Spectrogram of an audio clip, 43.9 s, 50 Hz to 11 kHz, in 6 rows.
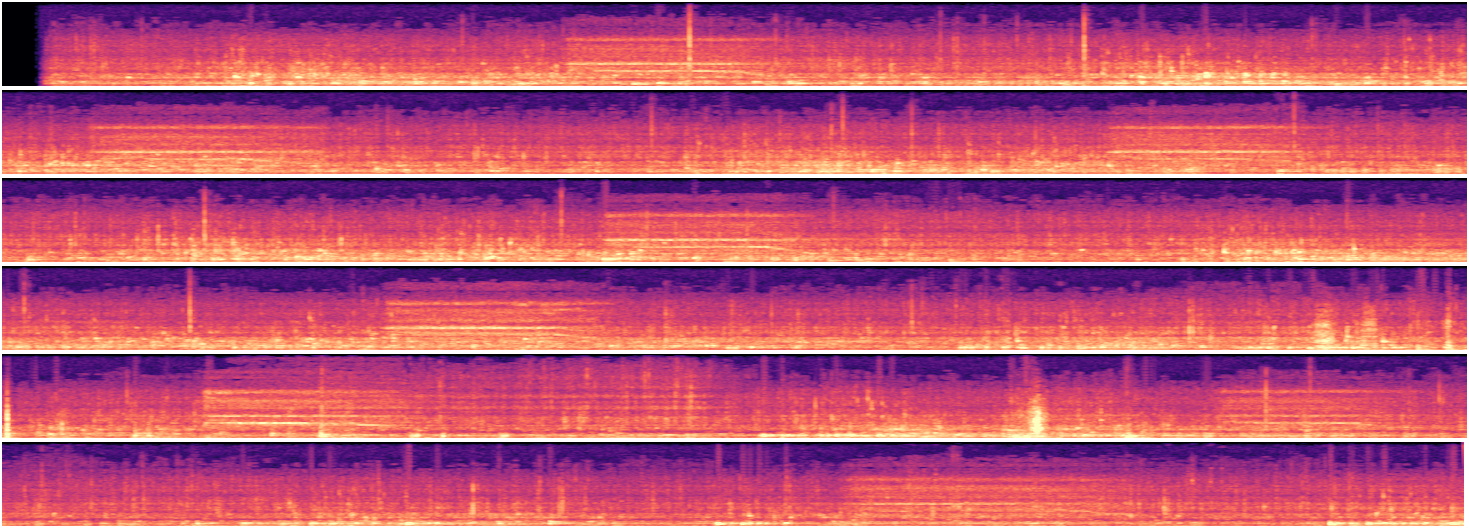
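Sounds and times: rumble of exhaled bubbles: 0.2 - 43.9
regulator breathing hiss: 2.8 - 4.0, 7.8 - 9.0, 12.8 - 14.0, 17.6 - 18.9, 23.9 - 25.1, 30.3 - 31.6, 35.4 - 36.6, 40.8 - 42.5.

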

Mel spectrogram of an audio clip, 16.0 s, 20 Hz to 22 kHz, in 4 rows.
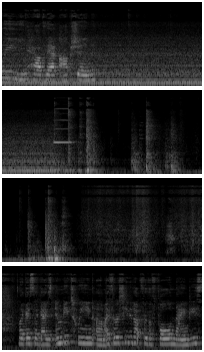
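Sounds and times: microwave oven humming: 0.0 - 5.6
microwave beep: 2.1 - 5.6.

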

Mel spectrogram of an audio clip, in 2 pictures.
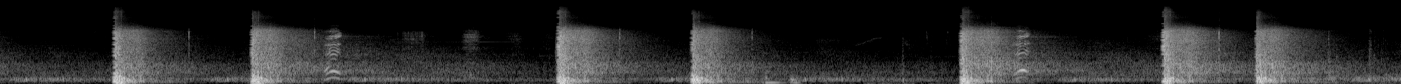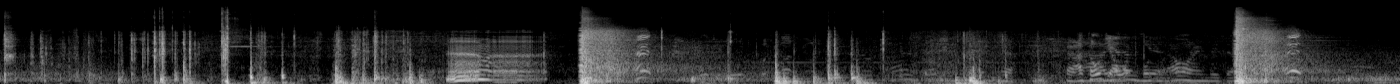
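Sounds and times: rifle shots: 1.1 - 4.0, 5.6 - 7.6, 9.6 - 14.0, 19.8 - 20.6, 26.4 - 27.7.

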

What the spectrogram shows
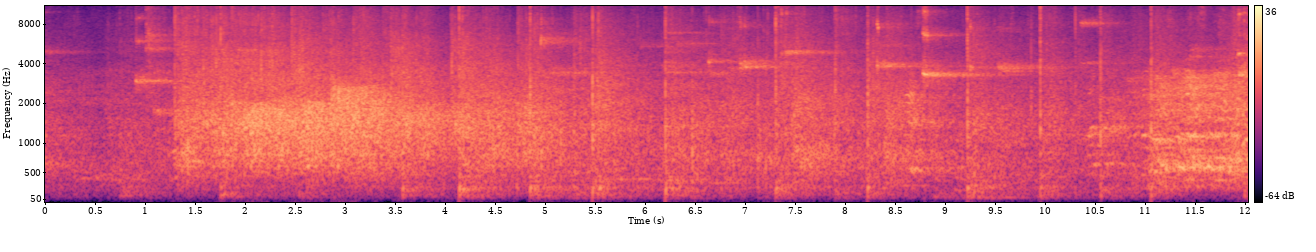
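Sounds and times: spectators cheering: 1.6 - 4.9, 11.0 - 12.0
basketball bouncing: 1.7 - 2.0, 3.4 - 11.2.

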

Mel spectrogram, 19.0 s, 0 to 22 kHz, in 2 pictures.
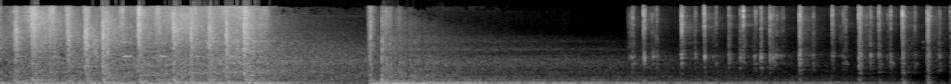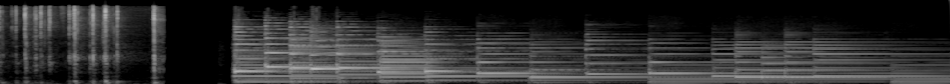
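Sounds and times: keyboard typing clicks: 6.3 - 11.2
electric piano music: 11.8 - 19.0.

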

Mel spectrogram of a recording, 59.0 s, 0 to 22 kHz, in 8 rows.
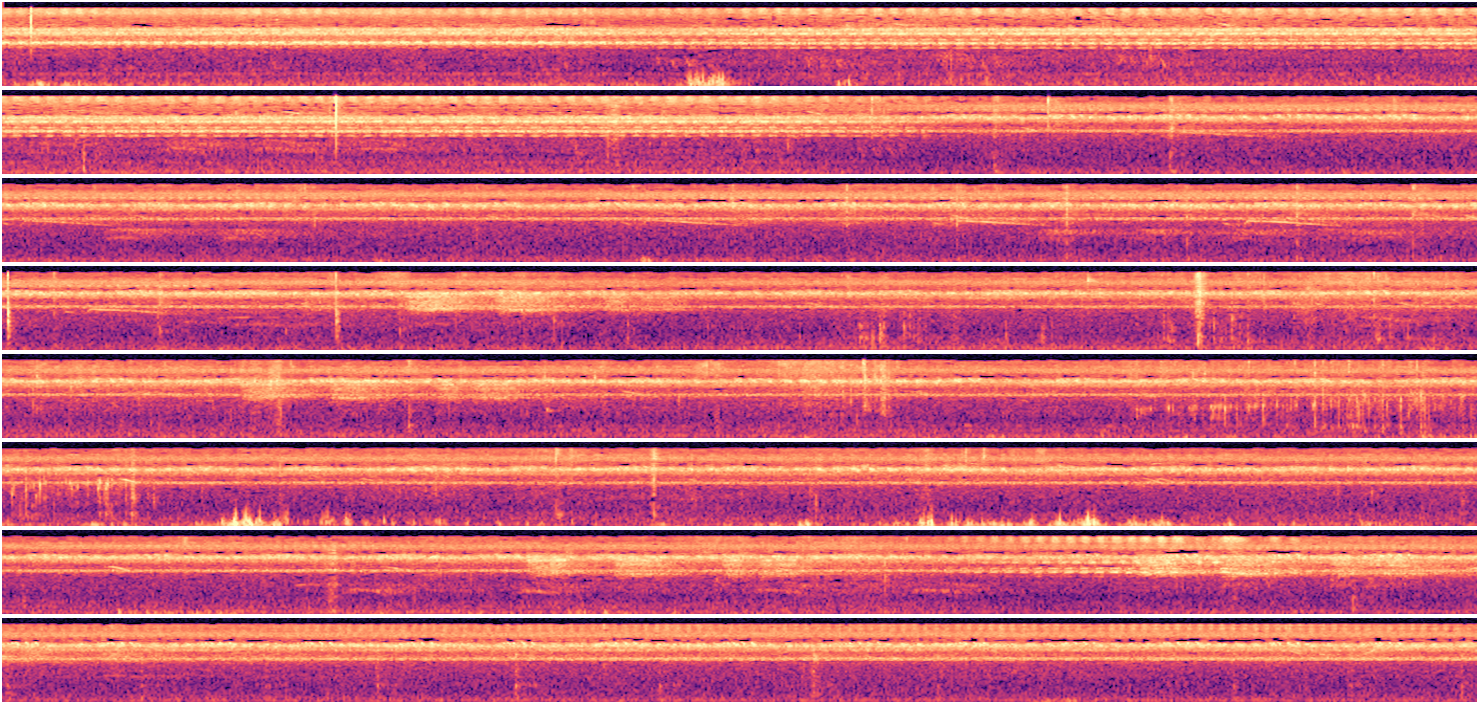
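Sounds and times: crickets chirping: 0.0 - 59.0
tea pouring into a cup: 35.1 - 37.7.

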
